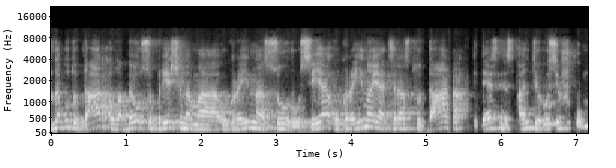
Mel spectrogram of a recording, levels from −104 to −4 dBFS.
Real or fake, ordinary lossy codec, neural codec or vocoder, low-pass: real; AAC, 64 kbps; none; 10.8 kHz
